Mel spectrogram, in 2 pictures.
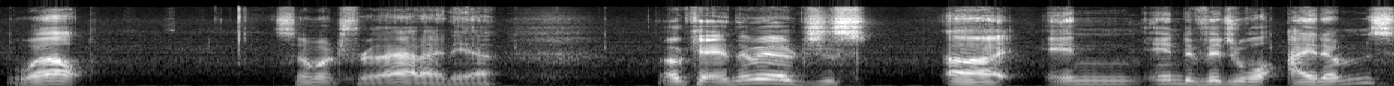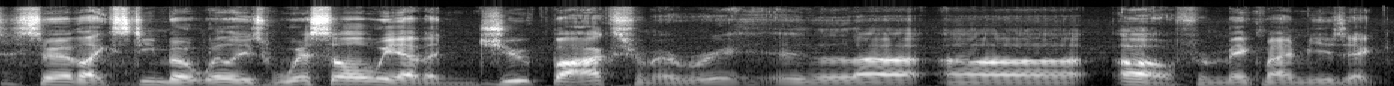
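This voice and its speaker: A man's voice: mid-range voice, unhurried. Stuffed-up young man narrating gameplay. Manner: excited, rambling, many fillers. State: stuffed up nose. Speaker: gaming channel host. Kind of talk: casual gameplay commentary.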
